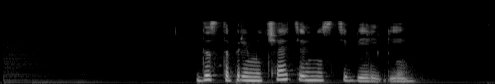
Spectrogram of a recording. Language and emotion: Russian, neutral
